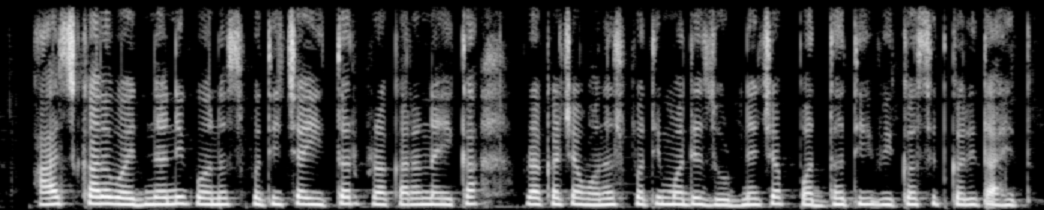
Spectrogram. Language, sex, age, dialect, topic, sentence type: Marathi, female, 18-24, Varhadi, agriculture, statement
